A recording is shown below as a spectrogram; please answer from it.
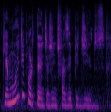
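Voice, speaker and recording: Older woman, lively and fast-talking. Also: on the low side, a little hiss or hum. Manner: animated storyteller, acts out dialogue. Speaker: guest, family counselor. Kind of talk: relaxed interview conversation.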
